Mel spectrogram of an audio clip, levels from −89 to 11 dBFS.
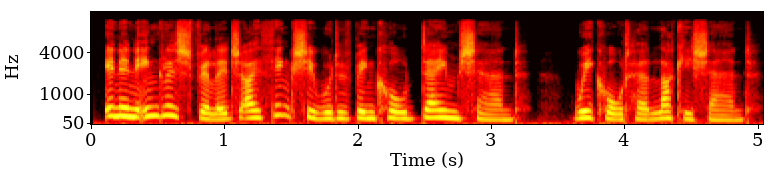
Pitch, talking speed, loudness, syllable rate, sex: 215 Hz, 215 wpm, -17 LUFS, 5.3 syllables/s, female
